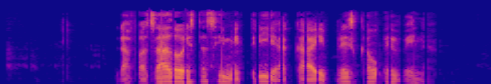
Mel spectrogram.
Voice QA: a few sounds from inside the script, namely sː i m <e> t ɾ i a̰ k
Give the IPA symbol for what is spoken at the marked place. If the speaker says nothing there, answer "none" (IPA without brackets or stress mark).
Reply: e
